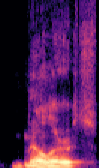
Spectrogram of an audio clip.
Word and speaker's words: Mueller: His name is Joe Miller, but it's spelled like Mueller, so don't think I'm not saying it right.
